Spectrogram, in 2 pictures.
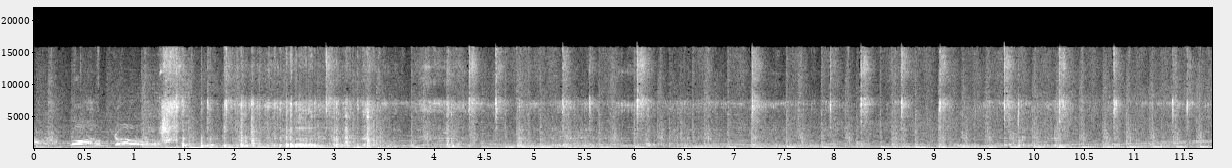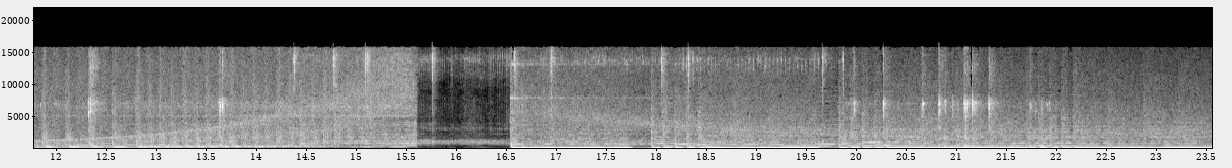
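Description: Beyblade Burst tops spinning and colliding in a plastic stadium: a quick run of sharp clacks and rattles over background music. The clashing ends about 15 seconds in, and a steady low music tone follows.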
